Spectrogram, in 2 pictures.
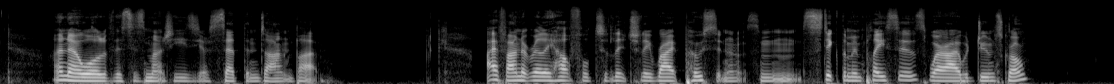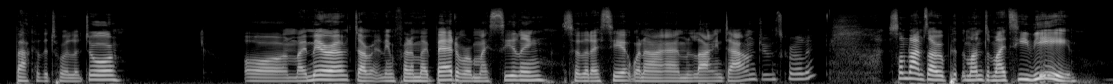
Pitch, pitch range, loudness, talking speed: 170 Hz, 155-200 Hz, -21 LUFS, 190 wpm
